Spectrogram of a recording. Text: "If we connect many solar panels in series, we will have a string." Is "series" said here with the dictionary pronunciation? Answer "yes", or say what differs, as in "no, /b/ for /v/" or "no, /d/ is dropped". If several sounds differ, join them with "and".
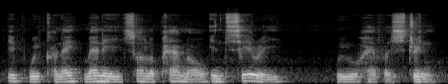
no, /z/ is dropped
